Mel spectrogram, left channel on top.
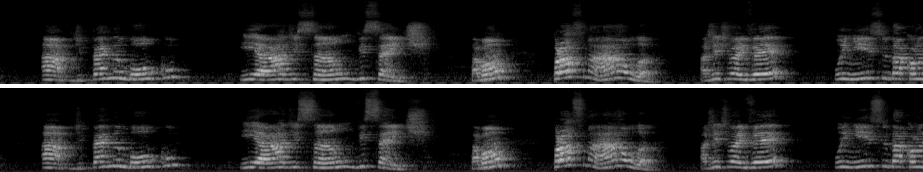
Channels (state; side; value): normal; both; correlation 0.41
